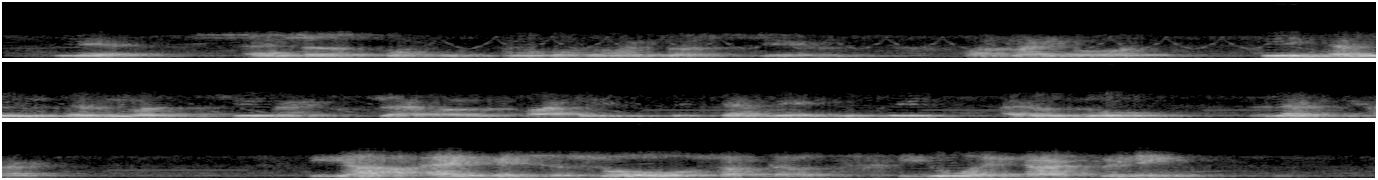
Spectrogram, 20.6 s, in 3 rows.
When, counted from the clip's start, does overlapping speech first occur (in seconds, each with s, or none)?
none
